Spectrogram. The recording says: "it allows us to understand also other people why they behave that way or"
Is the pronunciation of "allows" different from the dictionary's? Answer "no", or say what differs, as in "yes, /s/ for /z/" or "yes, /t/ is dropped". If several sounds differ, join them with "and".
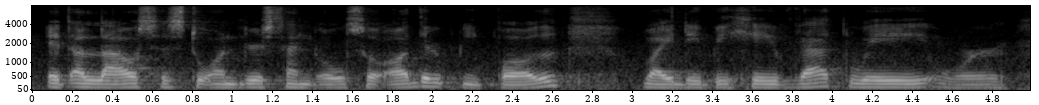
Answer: yes, /s/ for /z/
